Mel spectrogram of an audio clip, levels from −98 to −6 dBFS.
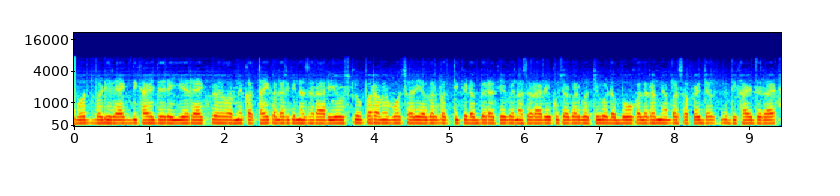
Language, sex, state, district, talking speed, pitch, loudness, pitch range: Hindi, male, Uttar Pradesh, Deoria, 285 wpm, 140 Hz, -20 LUFS, 140-145 Hz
